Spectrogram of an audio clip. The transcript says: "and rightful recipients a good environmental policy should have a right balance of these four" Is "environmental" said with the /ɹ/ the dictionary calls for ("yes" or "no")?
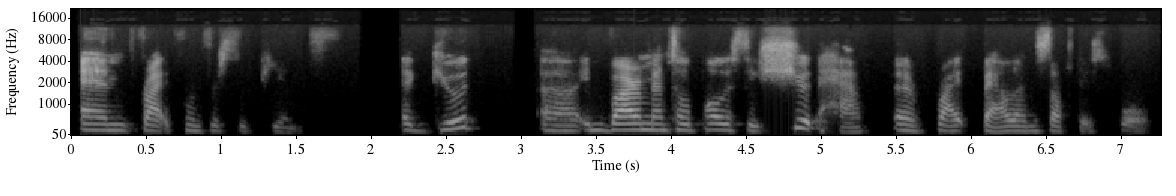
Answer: yes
